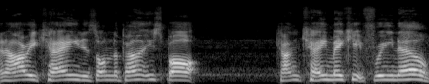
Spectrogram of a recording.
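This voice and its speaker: A man speaks in a raised, projected voice that is high-pitched, with a bright, sharp tone. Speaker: football video game commentator. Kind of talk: sports commentary. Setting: video game commentary voiceover. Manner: excitable on goals, otherwise flat and matter-of-fact. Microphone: phone near.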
